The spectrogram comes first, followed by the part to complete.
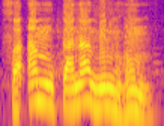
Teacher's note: یہاں نون ساکن کے بعد ہا ہے تو یہاں پر اظہار ہوگا، یہاں پر غنہ نہیں کریں گے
